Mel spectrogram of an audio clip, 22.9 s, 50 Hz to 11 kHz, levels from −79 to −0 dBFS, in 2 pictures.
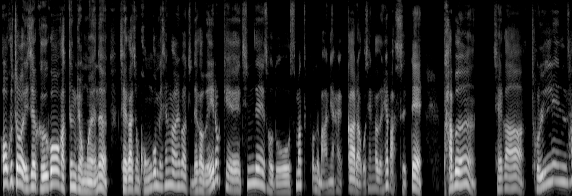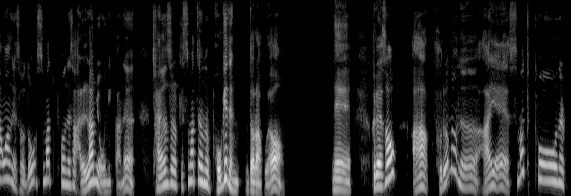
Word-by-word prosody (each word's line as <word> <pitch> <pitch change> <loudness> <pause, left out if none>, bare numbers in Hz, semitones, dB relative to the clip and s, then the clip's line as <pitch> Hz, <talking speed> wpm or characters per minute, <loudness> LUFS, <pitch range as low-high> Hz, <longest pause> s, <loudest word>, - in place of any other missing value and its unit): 어 205 +1 +8
그쵸. 210 -5 +7
이제 160 +4 +5
그거 155 +7 +7
같은 160 +2 +2
경우에는 115 +1 +3 0.3
제가 130 0 +4
좀 130 0 -8
곰곰이 155 +7 -2
생각을 175 0 -2
해 - - -3
봤죠. 155 -3 -4
'내가 120 +1 +1
왜 105 0 +1
이렇게 145 - 0
침대에서도 165 - -2
스마트폰을 175 -6 -7
많이 95 +4 -8
할까?'라고 125 +3 -1
생각을 135 -1 -8
해 180 - +1
봤을 200 +2 -7
때 155 - +3 0.4
답은 185 +1 +3 0.3
제가 140 +1 -2
졸린 215 +10 -3
상황에서도 220 - -6
스마트폰에서 210 -6 -6
알람이 210 - 0
오니까는 210 - -6 0.4
자연스럽게 175 +2 -3
스마트폰을 225 -2 -1
보게 135 - +4
된 115 - -2 0.2
더라고요. - - +3 0.9
네. 125 -4 -1 0.4
그래서 220 - +5 0.3
아 - - 0 0.2
그러면은 180 - -5
아예 155 0 -4
스마트폰을 230 - -3
165 Hz, 290 characters per minute, -22 LUFS, 135-210 Hz, 0.9 s, 어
